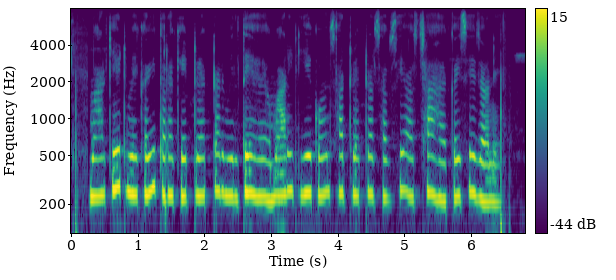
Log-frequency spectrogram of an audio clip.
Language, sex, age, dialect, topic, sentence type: Magahi, female, 31-35, Western, agriculture, question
